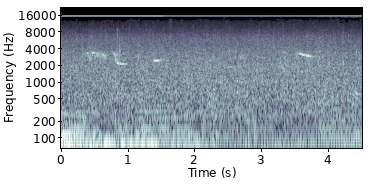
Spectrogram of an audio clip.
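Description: Steady rain falling, an even hiss, with a few short high chirps scattered through it.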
